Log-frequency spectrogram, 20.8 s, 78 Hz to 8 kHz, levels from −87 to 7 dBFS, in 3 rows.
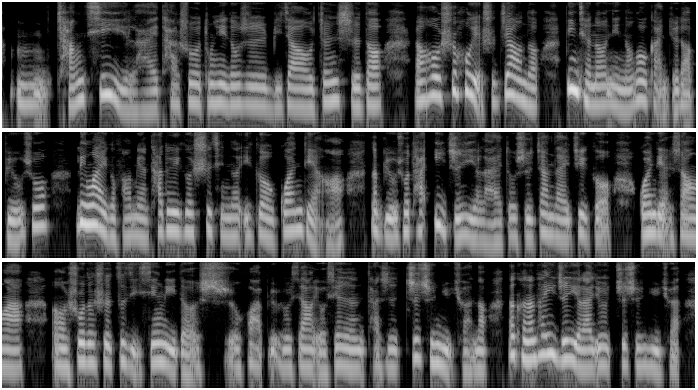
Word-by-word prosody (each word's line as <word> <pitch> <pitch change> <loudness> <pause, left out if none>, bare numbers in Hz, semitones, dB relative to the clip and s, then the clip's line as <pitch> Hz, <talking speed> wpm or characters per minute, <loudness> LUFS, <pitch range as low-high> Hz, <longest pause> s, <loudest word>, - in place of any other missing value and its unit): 嗯， 95 -2 -3
长 175 +5 0
期 265 +4 +3
以 170 -9 -1
来 150 +1 -7
他 155 - -7
说 200 +2 -2
的 190 - 0
东 195 +2 -3
西 195 -1 +2
都 185 +1 -1
是 180 -1 -2
比 165 0 -8
较 170 -2 -1
真 205 +6 0
实 175 -5 -1
的， 180 +1 0 0.3
然 215 - +1
后 255 +1 +4
事 300 +5 +1
后 285 -1 +3
也 - - +4
是 200 - -6
这 205 +8 +1
样 245 -5 +4
的， 175 -3 -2 0.2
并 330 -2 +10
且 210 -9 +1
呢， 180 0 0
你 180 - 0
能 160 0 -1
够 220 - +3
感 - - -6
觉 155 - -6
到 - - -2
比 - - -4
如 155 +1 -1
说 250 0 0 0.2
另 270 +1 +7
外 265 -3 +8
一 200 - +2
个 170 - -3
方 170 +2 -6
面， 170 -2 -3
它 205 - -4
对 210 0 +4
一 - - -5
个 200 0 -1
事 215 +1 -2
情 185 -4 -5
的 175 0 -3
一 175 - -5
个 170 -2 -1
观 210 +6 +1
点 180 -9 -1
啊 140 +3 -6 0.3
那 215 - +1
比 175 - -1
如 165 - +4
说 200 - 0
它 210 0 -4
一 260 -4 +2
直 185 -5 0
以 170 -3 0
来 145 -1 -5
都 170 +4 -6
是 165 0 -2
站 185 +3 -1
在 160 -2 -2
这 190 +3 0
个 - - -3 0.2
观 190 +1 +4
点 185 -3 +2
上 170 - 0
啊， 160 -1 +1 0.3
呃， 170 -1 0
说 205 +5 +4
的 195 0 +1
是 190 0 0
自 205 +3 -2
己 175 - -3
心 195 +8 +2
里 170 -4 +3
的 140 -2 -3
实 165 +1 -2
话。 160 - -5
比 - - -9
如 - - -4
说 165 - -2
像 165 +1 -2
有 - - -3
些 180 +6 -2
人 160 -2 0
他 - - -9
是 160 -1 -4
支 230 +7 -1
持 205 -3 +1
女 175 -4 +2
权 150 - -7
的， 155 -1 -1 0.2
那 260 - +5
可 235 -4 +3
能 215 - +7
他 260 +4 +2
一 275 0 +5
直 220 -1 +4
以 200 - +5
来 160 0 +1
就 175 +1 0
支 185 - -5
持 175 0 -2
女 170 -3 -2
权， 150 - -7
180 Hz, 325 characters per minute, -23 LUFS, 165-210 Hz, 0.3 s, 并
